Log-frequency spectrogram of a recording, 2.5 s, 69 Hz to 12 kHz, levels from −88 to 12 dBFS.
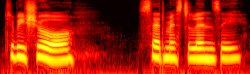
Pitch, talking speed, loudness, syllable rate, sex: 210 Hz, 145 wpm, -14 LUFS, 3.9 syllables/s, female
